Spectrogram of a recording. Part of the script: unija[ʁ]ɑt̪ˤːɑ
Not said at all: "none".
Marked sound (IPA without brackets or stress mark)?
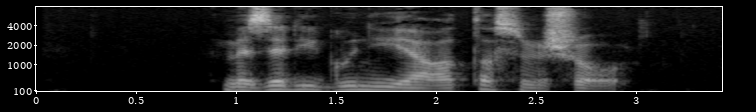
ʁ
